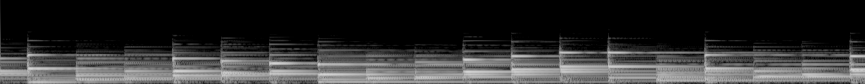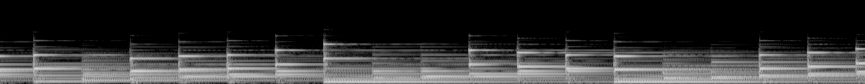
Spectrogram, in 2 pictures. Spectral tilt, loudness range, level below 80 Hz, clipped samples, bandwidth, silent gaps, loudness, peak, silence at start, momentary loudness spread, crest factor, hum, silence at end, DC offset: -12.5 dB/octave; 1 LU; -48 dBFS; under 0.1%; 4 kHz; none; -17 LUFS; -2 dBFS; 0 s; 5 LU; 16 dB; none; 0 s; under 0.1%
